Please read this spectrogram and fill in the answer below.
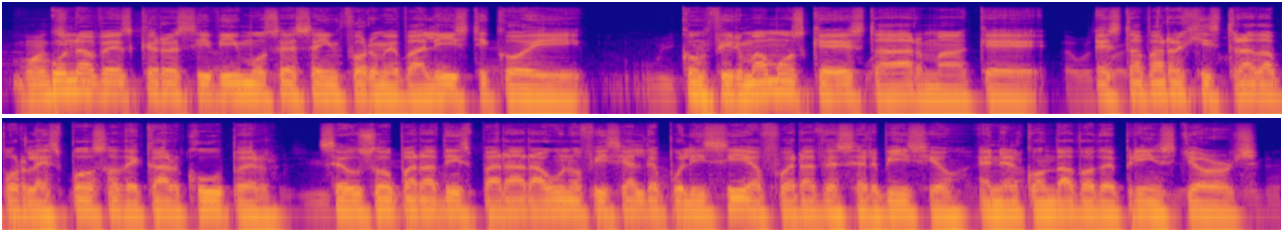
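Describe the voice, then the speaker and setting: A man giving a steady, matter-of-fact voice-over translation for a police sergeant's interview. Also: on the low side.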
